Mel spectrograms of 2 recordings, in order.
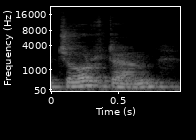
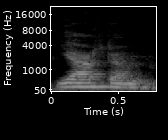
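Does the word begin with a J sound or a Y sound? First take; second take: J sound; Y sound. First: The word begins with a J sound. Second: The word begins with a Y sound. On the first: The speaker calls it wrong. "mispronunciation of Y to J in words like" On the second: The speaker calls it right. "which is supposed to be"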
